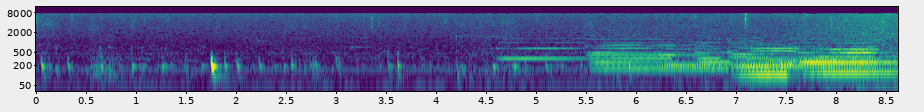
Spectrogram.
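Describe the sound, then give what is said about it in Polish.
Steady outdoor rain hisses with scattered irregular drops and taps. About halfway through, sustained musical tones swell in and build over the rain. “Niech one będą też wyrazem, ten gest niech będzie wyrazem naszej radości, jak tam na weselu w Kanie, mimo iż pada deszcz.”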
